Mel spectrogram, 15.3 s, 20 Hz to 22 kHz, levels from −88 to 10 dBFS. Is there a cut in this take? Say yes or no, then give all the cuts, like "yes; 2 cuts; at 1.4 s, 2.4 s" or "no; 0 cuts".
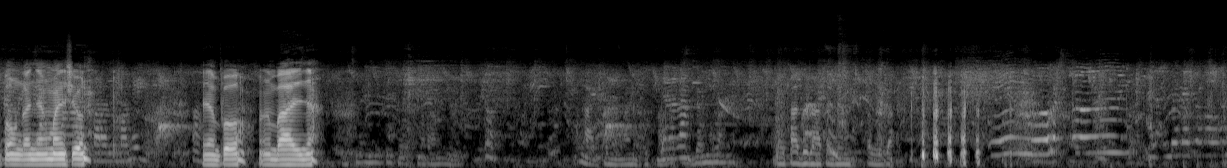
no; 0 cuts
